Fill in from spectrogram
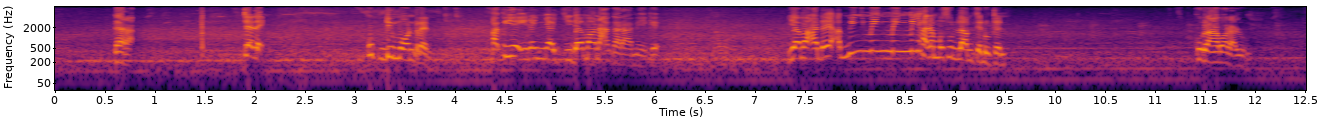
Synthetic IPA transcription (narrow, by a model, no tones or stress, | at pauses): daɾa̰ | tɛlɛ | kup̚dimɔnɾɛn | haɓijainanɲad͡ʒidamanaaŋɡaɾamɛkɛ | jamaandajamiɲmiɲmiɲmiɲhanamosullamtɛɗutɛn | kuɾawaɾalun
